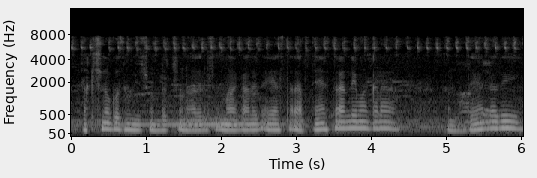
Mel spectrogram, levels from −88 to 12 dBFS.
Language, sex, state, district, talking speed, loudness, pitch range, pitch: Telugu, male, Andhra Pradesh, Srikakulam, 140 wpm, -37 LUFS, 115-145 Hz, 120 Hz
